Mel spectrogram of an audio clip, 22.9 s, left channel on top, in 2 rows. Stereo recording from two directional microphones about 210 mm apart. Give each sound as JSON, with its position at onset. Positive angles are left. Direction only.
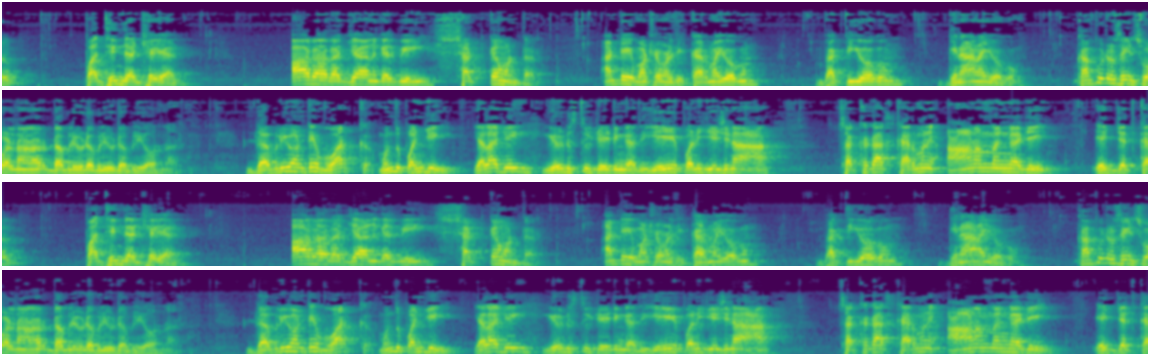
{"t": 0.8, "sound": "a man's voice", "side_deg": 25}
{"t": 1.2, "sound": "speech", "side_deg": 40}
{"t": 2.9, "sound": "speech", "side_deg": 40}
{"t": 5.7, "sound": "a man's voice", "side_deg": 45}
